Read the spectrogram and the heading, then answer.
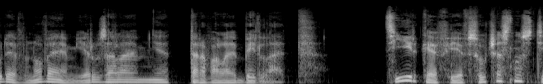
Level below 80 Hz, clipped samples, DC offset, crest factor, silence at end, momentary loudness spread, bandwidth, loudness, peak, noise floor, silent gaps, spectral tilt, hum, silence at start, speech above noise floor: -40 dBFS; under 0.1%; under 0.1%; 20 dB; 0 s; 13 LU; 16.5 kHz; -19 LUFS; 0 dBFS; -71 dBFS; none; -3 dB/octave; none; 0 s; 51 dB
